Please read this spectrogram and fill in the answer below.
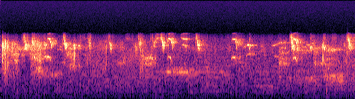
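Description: Small birds chirping, with many short, quick notes overlapping throughout.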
